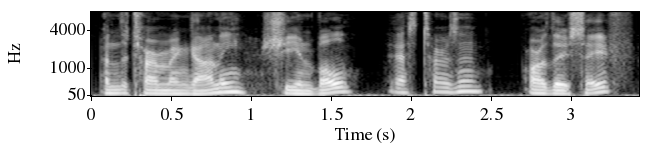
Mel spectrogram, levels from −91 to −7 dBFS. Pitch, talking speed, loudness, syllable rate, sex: 130 Hz, 195 wpm, -17 LUFS, 6.3 syllables/s, male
